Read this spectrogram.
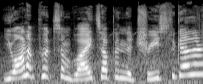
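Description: A woman's voice: extremely high pitch, animated, fast talker, fairly bright tone, slight background noise. A woman playing an earnest, inquisitive young boy, a son, in an audio drama, with a youthful voice. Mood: curious, tentative.

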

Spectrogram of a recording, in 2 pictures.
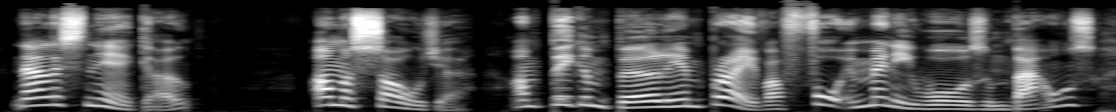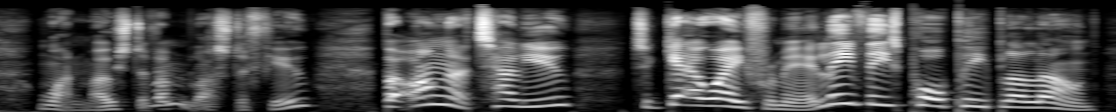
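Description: A woman's voice: on the high side, big pitch swings, a little fast, few pauses, no room sound, clean studio sound, pitched above the performer's own voice. Woman doing a blustering burly soldier. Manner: blustering, bossy. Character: brash boastful burly male soldier.

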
